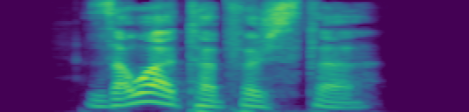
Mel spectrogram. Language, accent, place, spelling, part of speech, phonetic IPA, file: German, Germany, Berlin, sauertöpfischste, adjective, [ˈzaʊ̯ɐˌtœp͡fɪʃstə], De-sauertöpfischste.ogg
- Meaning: inflection of sauertöpfisch: 1. strong/mixed nominative/accusative feminine singular superlative degree 2. strong nominative/accusative plural superlative degree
